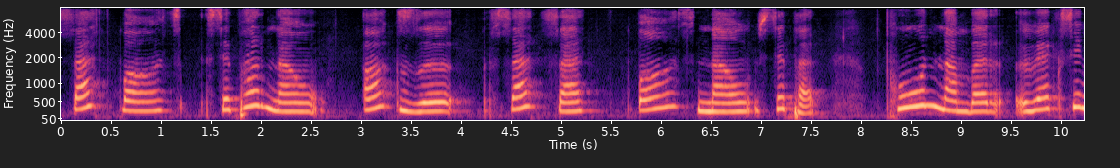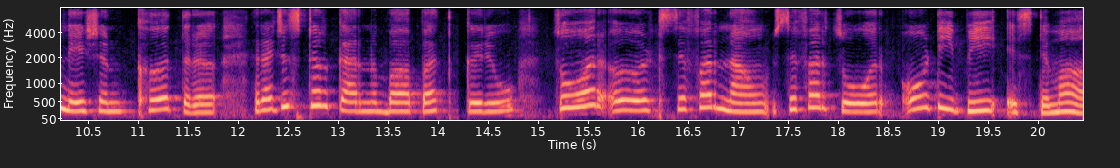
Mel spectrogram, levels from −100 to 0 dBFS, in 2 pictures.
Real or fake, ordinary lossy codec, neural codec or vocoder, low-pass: fake; none; codec, 16 kHz, 8 kbps, FreqCodec, smaller model; none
